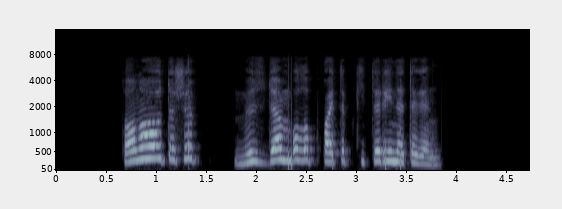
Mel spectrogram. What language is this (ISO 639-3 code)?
bak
